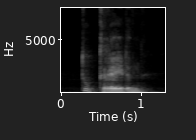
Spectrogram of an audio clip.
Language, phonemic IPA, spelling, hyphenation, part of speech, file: Dutch, /ˈtuˌtreː.də(n)/, toetreden, toe‧tre‧den, verb, Nl-toetreden.ogg
- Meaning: to accede, join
